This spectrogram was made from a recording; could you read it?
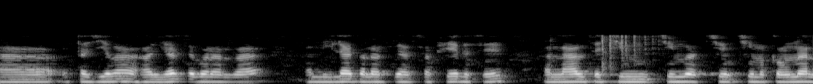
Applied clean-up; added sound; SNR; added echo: classical method log-MMSE.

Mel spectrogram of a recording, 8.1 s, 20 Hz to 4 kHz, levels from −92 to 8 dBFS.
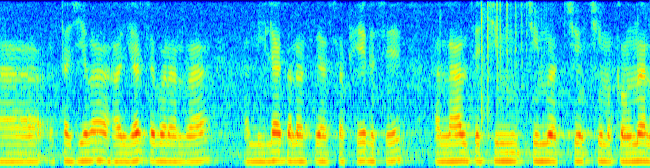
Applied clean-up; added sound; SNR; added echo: none; Coin (dropping); 16 dB; none.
